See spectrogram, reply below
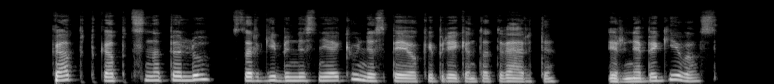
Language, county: Lithuanian, Panevėžys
